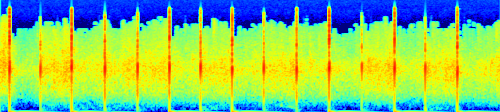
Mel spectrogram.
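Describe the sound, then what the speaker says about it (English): Applause at a CoreNet corporate real estate presentation comes as crisp, evenly spaced claps, about three per second, sharp and near, with quiet gaps between each one. "Please join me in thanking them in a round of applause"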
